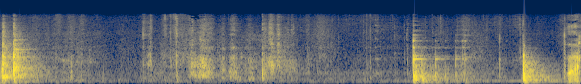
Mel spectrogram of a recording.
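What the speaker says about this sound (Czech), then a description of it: "Teďka se pokusíme ji vysypat rovnou na talíř." Baked omelette tipped from a baking dish onto a plate in a kitchen, with scattered clinks, scrapes and knocks of dish and utensils, a few sharper taps toward the end.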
